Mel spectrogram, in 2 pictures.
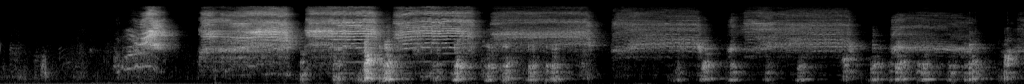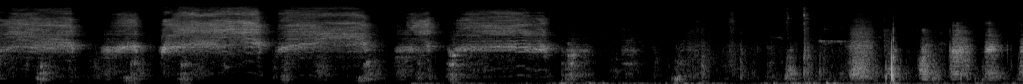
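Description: An animal squealing again and again in harsh, high cries, each about half a second to a second long, loudest a couple of seconds in and thinning out after about fifteen seconds.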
